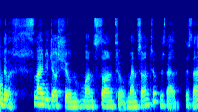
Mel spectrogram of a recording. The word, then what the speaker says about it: Monsanto: read this so the slide you just showed Mansanto is that is that how it's pronounced yes okay they are the manufacturers of Lysol Here I go back.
